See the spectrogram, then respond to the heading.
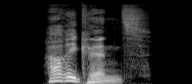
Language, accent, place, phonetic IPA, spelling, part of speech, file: German, Germany, Berlin, [ˈhaʁɪkn̩s], Hurrikans, noun, De-Hurrikans.ogg
- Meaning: 1. genitive singular of Hurrikan 2. plural of Hurrikan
